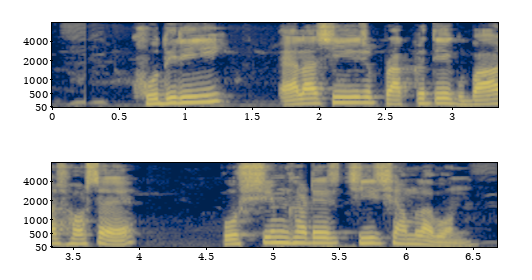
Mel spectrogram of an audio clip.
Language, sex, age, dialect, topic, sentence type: Bengali, male, 18-24, Rajbangshi, agriculture, statement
